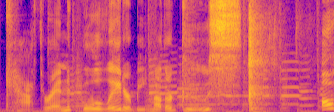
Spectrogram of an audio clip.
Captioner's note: thump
